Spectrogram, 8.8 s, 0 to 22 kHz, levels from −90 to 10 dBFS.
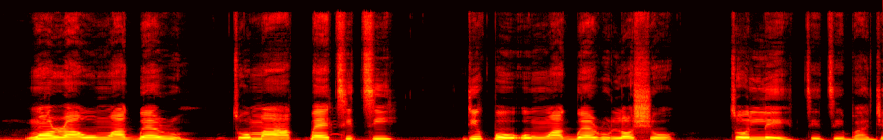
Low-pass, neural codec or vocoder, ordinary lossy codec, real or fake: none; none; none; real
